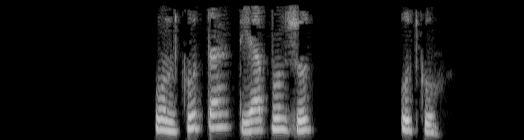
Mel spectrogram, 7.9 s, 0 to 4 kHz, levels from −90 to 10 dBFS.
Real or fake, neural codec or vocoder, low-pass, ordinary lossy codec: real; none; 3.6 kHz; MP3, 16 kbps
